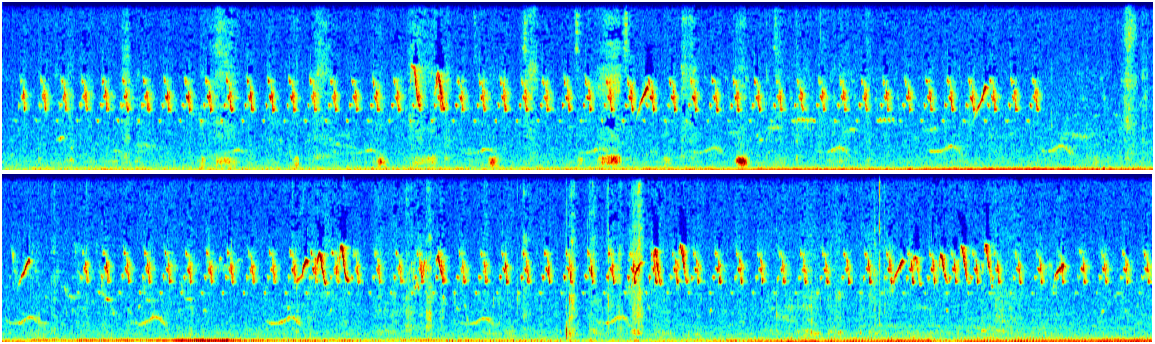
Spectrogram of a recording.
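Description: Faint bird chirping: a rapid, even series of high chirps, about five a second, breaking off briefly about halfway and then resuming. Softer whistled notes come about once a second beneath it, over a low hum.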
